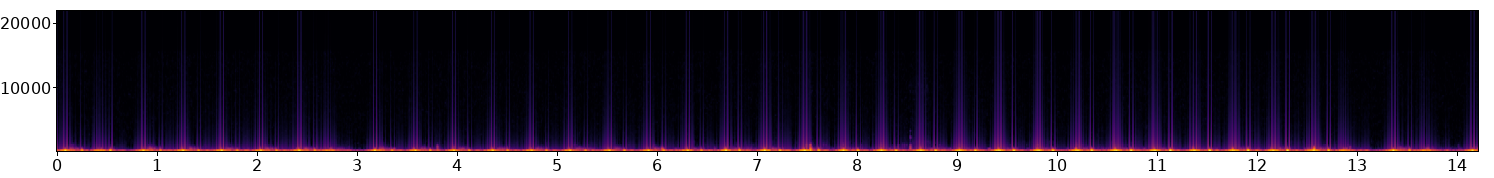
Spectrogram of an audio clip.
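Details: Heartbeat recording: steady, fairly regular, low thudding lub-dub beats at about 75 a minute; an ordinary heartbeat.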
